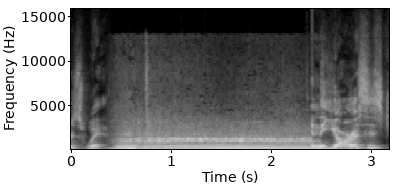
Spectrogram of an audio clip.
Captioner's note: engine revving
